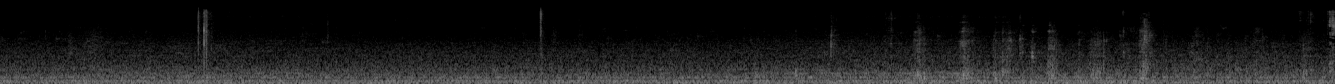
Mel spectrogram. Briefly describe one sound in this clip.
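Crisp fried sweets crackle and snap as hands break them apart.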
